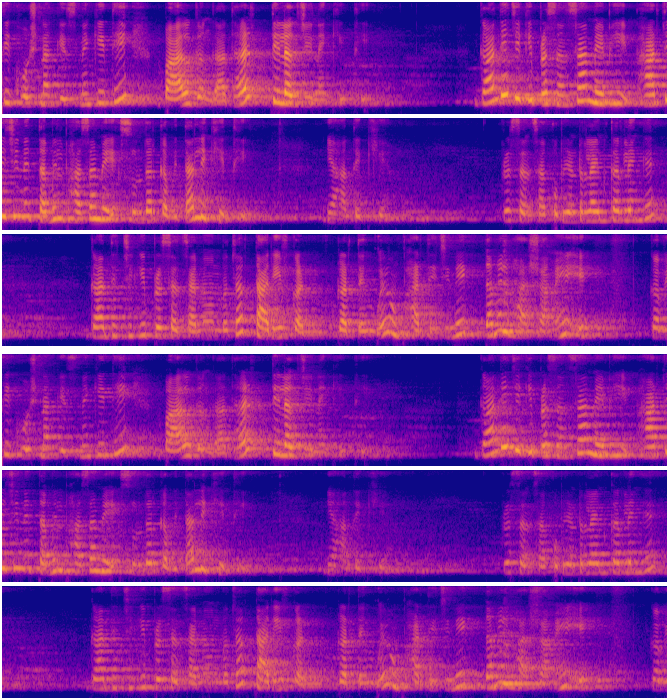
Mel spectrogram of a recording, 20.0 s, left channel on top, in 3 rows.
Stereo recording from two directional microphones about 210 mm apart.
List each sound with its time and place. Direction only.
0.0 s a woman's voice: 45° left (ahead or behind)
4.8 s a woman's voice: 45° left (ahead or behind)
11.6 s a woman's voice: 45° left (ahead or behind)
14.2 s a woman's voice: 45° left (ahead or behind)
